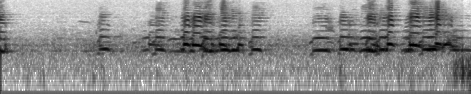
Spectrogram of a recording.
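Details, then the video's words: Wintering whooper swans in Holland, arrived from Scandinavia: several birds give loud, bugling, trumpet-like honks together in two bursts. "Sound of the Whooper"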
